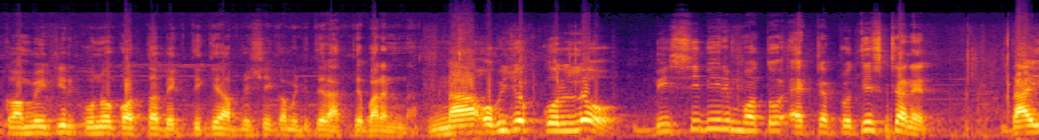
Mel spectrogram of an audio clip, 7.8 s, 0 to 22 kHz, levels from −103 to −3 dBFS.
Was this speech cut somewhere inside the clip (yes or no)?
yes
